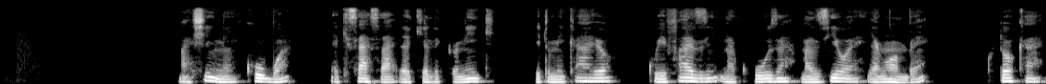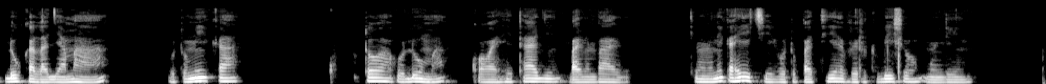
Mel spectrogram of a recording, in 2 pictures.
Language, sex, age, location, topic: Swahili, male, 18-24, Dar es Salaam, finance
